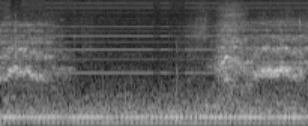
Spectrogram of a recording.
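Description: Steady electric hum of a bass boat's trolling motor, with two short scratchy whirring bursts, one at the start and one about a second and a half in, while a fish is being played on a bent rod.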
